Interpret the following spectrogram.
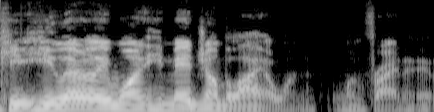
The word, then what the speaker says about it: jambalaya: But yeah, dude, like he literally he made jambalaya one Friday, like yeah, my recipe, my family recipe, jambalaya. Oh, nice. Jambalaya, that's how he said it. That's how they say it.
